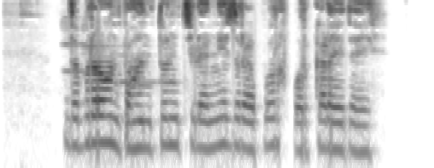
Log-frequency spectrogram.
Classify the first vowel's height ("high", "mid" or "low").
mid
